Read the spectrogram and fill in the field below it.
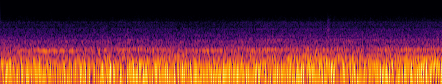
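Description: A large vehicle carrying machinery rumbles past on the road, a steady low engine drone heard from inside a car, fairly quiet and continuous without talk.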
